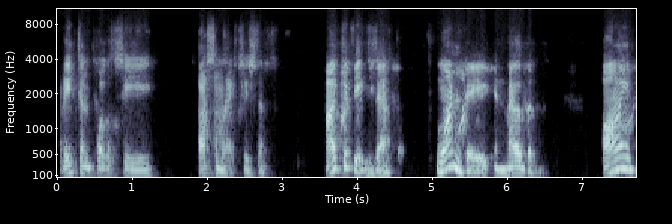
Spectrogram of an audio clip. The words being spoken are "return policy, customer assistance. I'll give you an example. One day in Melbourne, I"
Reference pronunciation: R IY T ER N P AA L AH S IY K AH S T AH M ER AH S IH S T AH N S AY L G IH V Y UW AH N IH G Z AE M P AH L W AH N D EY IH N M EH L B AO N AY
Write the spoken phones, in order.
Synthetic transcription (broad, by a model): R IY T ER N P AA L AH S IY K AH S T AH M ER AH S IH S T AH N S AY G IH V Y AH IH G Z AE M P AH L W AH N D EY IH N M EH L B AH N AY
